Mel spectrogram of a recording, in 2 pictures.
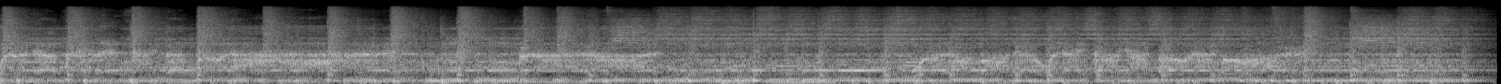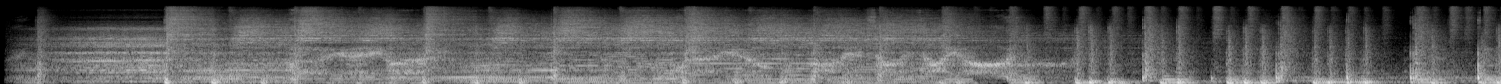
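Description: Live heavy mathcore band playing loud: electric guitar, bass guitar and drum kit together. The sound drops out for a moment about halfway through, and near the end the music breaks into choppy stop-start hits with short gaps between them.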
